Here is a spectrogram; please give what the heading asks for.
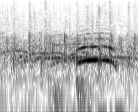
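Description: An audience applauds several speakers at the close of a visual effects mentoring event. A dense, steady patter of many hands clapping, with a sliding high whistle rising above it partway through.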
